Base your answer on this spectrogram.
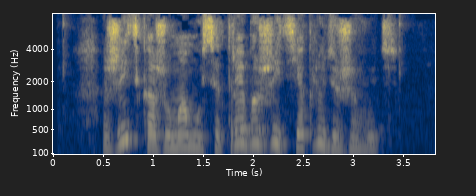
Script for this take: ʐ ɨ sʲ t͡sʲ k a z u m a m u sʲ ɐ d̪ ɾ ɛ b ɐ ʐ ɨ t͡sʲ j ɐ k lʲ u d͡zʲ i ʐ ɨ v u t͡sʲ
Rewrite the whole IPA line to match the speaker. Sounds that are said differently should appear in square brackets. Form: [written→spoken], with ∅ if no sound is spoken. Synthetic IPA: ʐ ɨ [sʲ→∅] t͡sʲ k a [z→ʐ] u m a m u sʲ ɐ [d̪→t̪] ɾ ɛ b ɐ ʐ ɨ t͡sʲ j ɐ k lʲ u d͡zʲ i ʐ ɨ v u t͡sʲ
